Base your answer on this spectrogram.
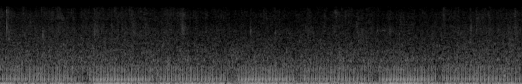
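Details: Cat purring under steady ambient rain: a low rumbling purr in pulses of roughly a second and a half, each separated by a short breath pause, while hissing rainfall fills the background.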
